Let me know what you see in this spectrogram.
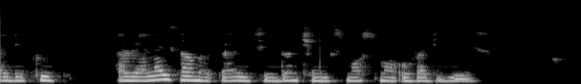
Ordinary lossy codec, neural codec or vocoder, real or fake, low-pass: MP3, 64 kbps; none; real; 7.2 kHz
